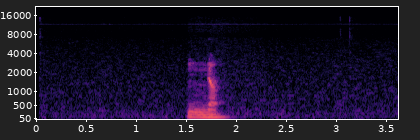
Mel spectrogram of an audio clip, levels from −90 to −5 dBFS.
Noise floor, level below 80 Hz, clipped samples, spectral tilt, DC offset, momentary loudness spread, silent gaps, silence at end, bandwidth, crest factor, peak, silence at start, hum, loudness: -66 dBFS; -60 dBFS; under 0.1%; -6.5 dB/octave; under 0.1%; 27 LU; none; 1.7 s; 16.5 kHz; 26 dB; -20 dBFS; 1.5 s; none; -39 LUFS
